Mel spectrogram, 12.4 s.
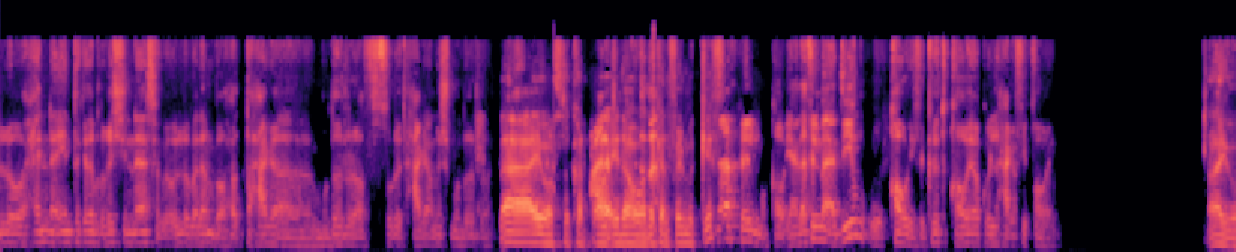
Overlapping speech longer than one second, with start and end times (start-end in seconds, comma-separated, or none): none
